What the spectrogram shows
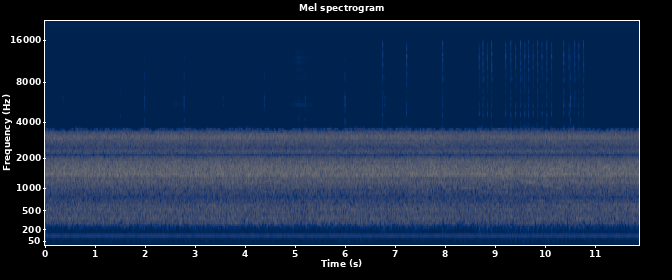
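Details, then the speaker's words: Ten Tec Pegasus HF transceiver receiving at 10 MHz, after an LM7805 on the DSP board and a filter-board driver chip were replaced. It gives a steady, even hiss of band static with faint distant chirps; it receives well, though it has transmit drive but no transmit power. "it does receive though so it receives very well here's the receive aspect of it if i put in 10 megahertz it'll pick that up here's 10 megahertz not much in there"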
